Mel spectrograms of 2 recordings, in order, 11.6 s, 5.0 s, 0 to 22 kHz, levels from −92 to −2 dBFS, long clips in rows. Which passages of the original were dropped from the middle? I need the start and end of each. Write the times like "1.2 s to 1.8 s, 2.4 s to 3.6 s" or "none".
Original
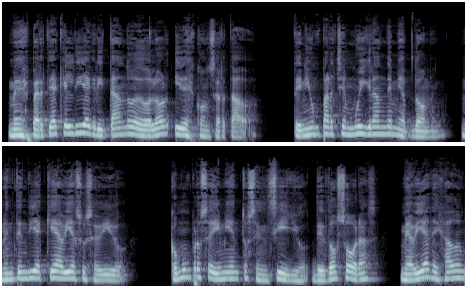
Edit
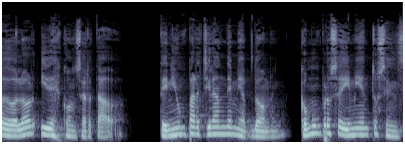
4.2 s to 4.6 s, 5.6 s to 7.8 s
